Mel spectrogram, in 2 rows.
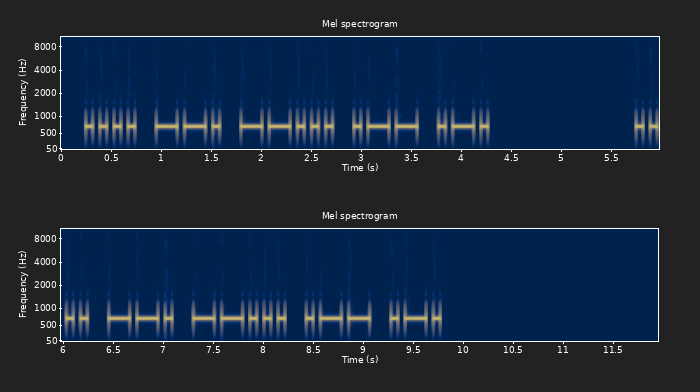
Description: Morse code, heard as a keyed tone, about 17 wpm, 700 Hz. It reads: HG7WR HG7WR
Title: DXCC-100 Call Signs - 5 Characters - Repeated 2x - 17wpm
